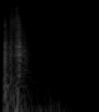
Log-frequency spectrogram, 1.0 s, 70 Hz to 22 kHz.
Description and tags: Page Turn 28
35/36 of Various Book manipulations... Page turns, Book closes, Page
newspaper, page, book, magazine, read, flip, turn, paper, reading, flick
